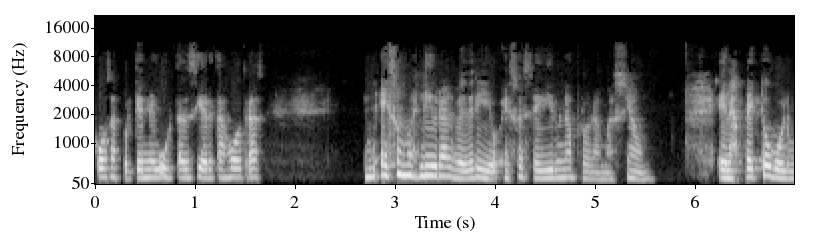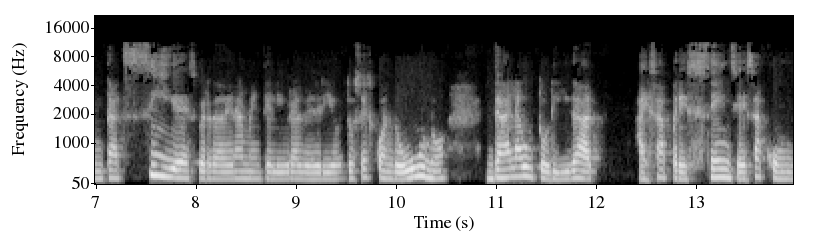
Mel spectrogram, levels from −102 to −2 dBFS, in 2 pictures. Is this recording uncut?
yes; 0 cuts

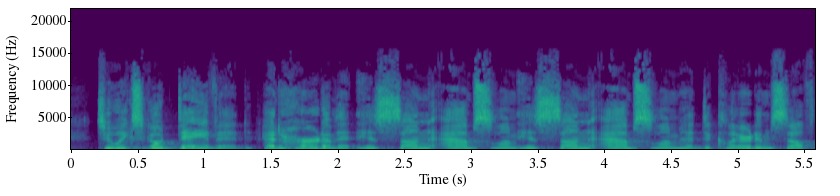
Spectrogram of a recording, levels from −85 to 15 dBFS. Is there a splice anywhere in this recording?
yes; 3 cuts; at 1.4 s, 2.0 s, 3.3 s

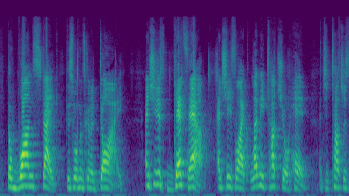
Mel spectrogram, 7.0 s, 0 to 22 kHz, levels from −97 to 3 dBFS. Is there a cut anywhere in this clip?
no; 0 cuts

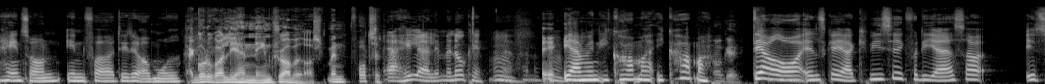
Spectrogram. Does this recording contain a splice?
yes; 1 cut; at 9.0 s

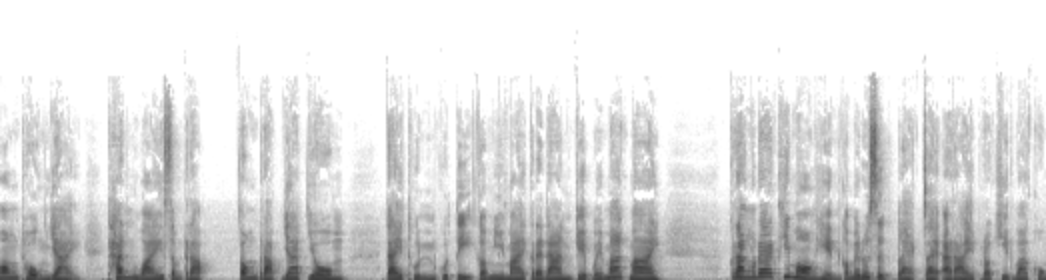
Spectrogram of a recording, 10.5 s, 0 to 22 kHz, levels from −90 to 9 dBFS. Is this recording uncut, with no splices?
yes; 0 cuts

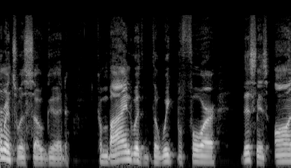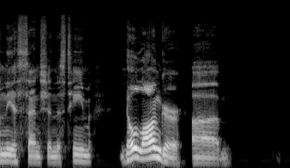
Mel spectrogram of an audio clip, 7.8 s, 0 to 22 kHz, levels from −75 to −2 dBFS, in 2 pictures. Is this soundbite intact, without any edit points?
no; 3 cuts; at 2.0 s, 3.4 s, 6.3 s

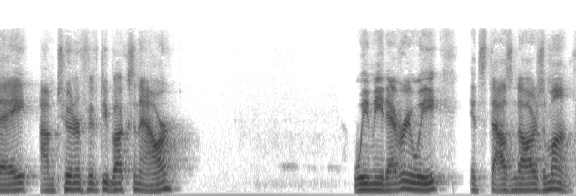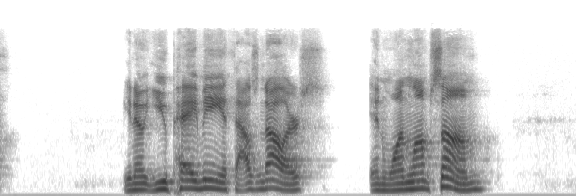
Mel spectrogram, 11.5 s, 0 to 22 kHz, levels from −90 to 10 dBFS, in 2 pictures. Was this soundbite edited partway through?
no; 0 cuts

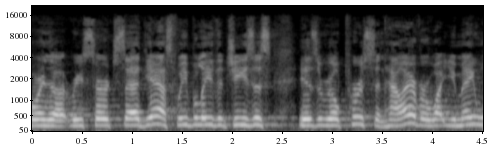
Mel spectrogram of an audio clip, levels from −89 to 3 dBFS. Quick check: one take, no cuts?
yes; 0 cuts

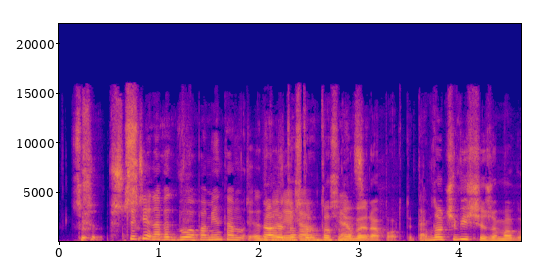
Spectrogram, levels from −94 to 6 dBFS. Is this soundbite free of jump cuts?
no; 3 cuts; at 1.9 s, 2.4 s, 2.8 s

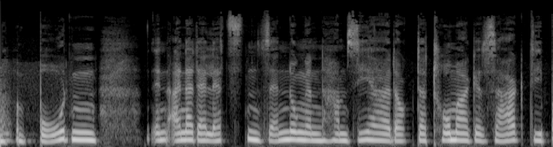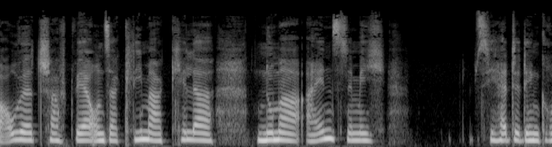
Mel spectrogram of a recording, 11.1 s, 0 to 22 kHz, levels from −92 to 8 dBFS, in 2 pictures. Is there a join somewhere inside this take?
no; 0 cuts

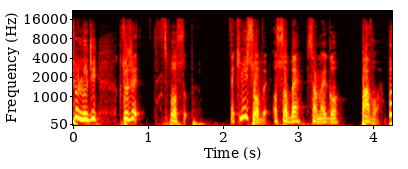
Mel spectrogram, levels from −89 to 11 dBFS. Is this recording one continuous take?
no; 2 cuts; at 1.2 s, 2.6 s

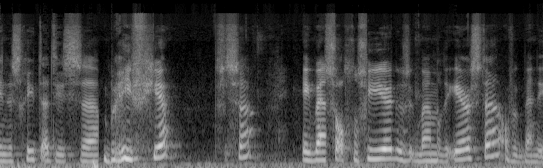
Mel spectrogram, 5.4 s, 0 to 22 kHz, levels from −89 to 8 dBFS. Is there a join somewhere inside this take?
yes; 5 cuts; at 1.0 s, 2.2 s, 3.2 s, 3.7 s, 4.4 s

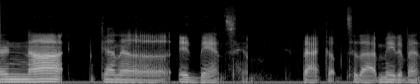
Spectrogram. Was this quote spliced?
no; 0 cuts

